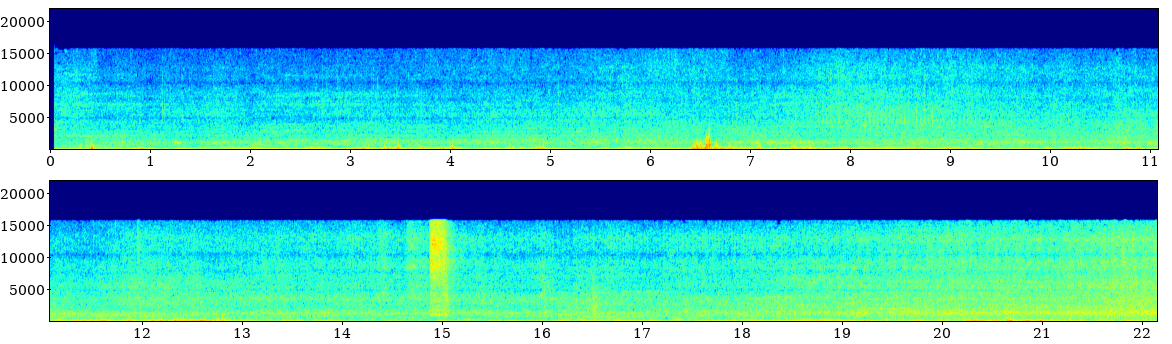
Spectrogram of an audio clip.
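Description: Diesel engine of a Mack Granite dump truck running at low speed as the truck rolls slowly closer: a steady low rumble, with a short sharp burst about six and a half seconds in.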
